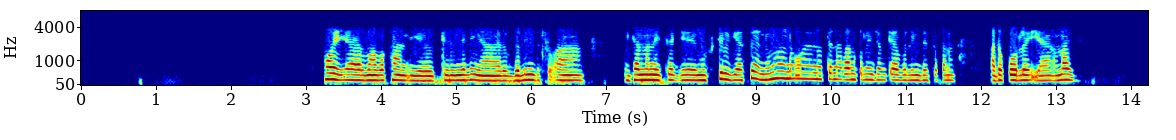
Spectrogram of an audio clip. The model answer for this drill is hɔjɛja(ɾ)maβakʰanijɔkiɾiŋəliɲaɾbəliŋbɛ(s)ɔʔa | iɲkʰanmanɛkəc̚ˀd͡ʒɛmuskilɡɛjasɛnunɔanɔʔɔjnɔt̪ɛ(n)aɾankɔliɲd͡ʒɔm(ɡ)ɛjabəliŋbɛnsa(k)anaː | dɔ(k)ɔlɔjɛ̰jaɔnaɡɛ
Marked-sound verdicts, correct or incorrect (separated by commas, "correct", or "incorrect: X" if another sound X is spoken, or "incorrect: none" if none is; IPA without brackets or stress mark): correct, correct, correct, incorrect: k, correct, correct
